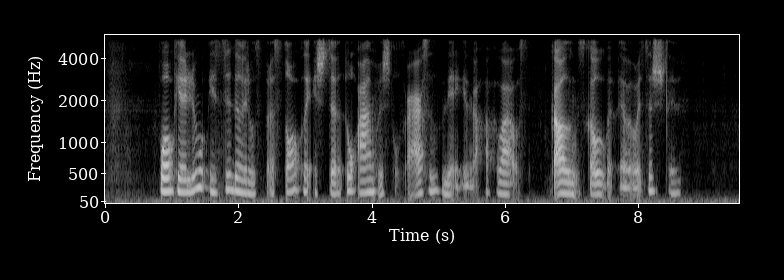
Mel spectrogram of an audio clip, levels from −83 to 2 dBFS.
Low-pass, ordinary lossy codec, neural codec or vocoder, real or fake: 5.4 kHz; Opus, 64 kbps; autoencoder, 22.05 kHz, a latent of 192 numbers a frame, VITS, trained on many speakers; fake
